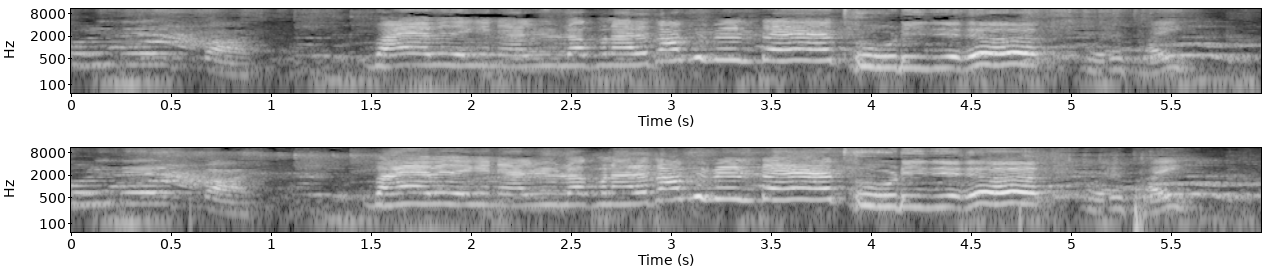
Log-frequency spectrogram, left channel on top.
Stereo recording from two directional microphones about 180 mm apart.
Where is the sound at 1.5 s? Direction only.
Centre (ahead or behind).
